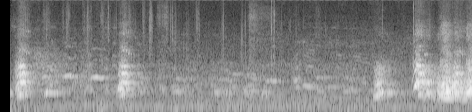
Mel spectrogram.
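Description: A dog barks loudly several times nearby.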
